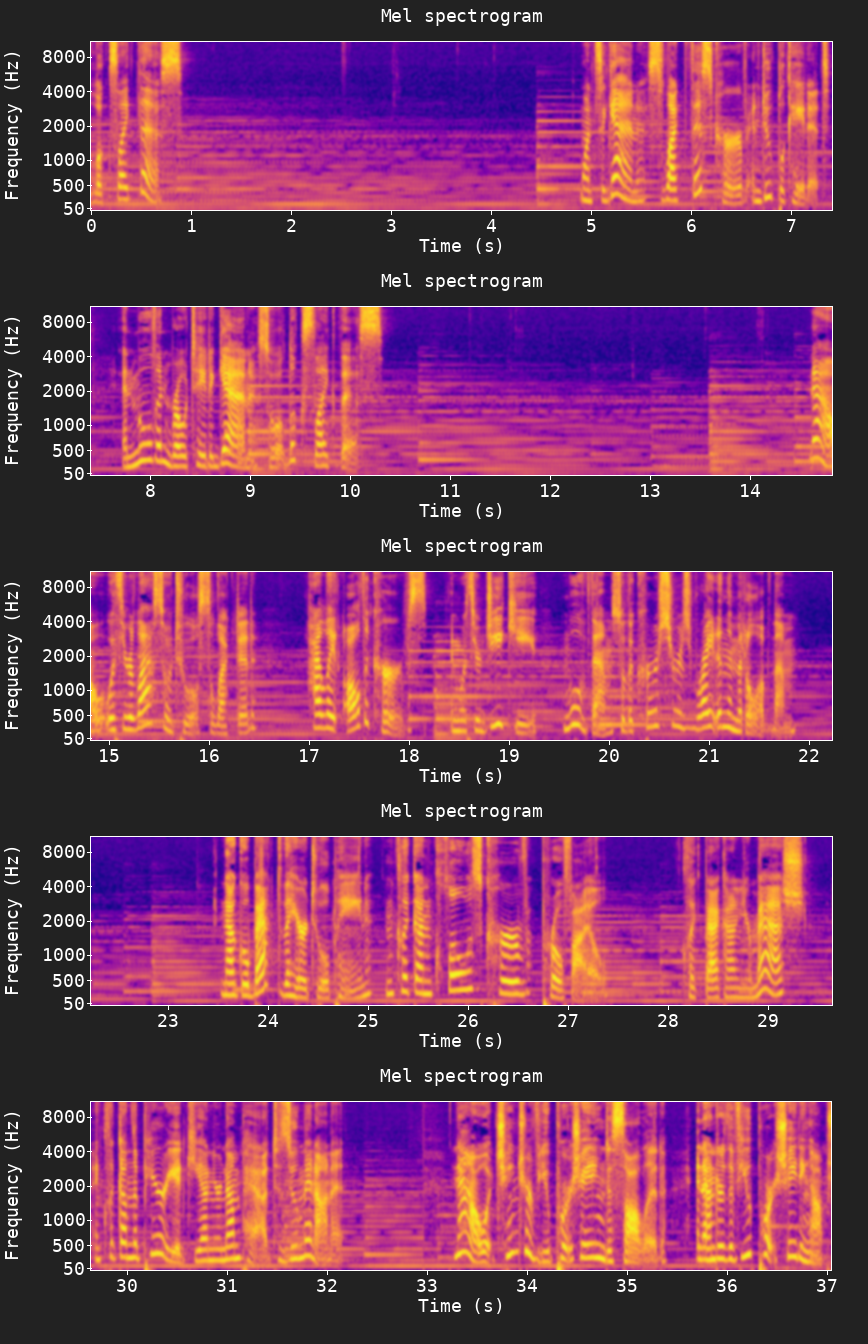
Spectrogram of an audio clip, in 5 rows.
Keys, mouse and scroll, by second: 0.2 r, 1.7 click, 2.8 r, 5.2 g, 7.8 shift+d, 9.3 r, 11.3 g, 13.1 r, 15.3 click, 20.4 g, 27.8 click, 29.6 click, 30.9 KP_Decimal, 31.8 middle click, 36.1 click.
